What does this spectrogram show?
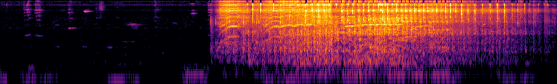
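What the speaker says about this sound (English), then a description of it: "And machine stitches." Sewing machine stitching a lined front-slit long skirt, a brief quiet pause with light handling noises, then a loud rapid whirring rattle of stitching starting near three seconds, swelling and running steadily to the end.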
